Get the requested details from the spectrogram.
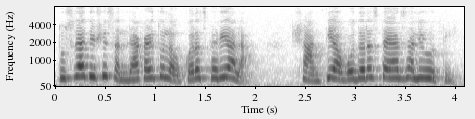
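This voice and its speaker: High-voiced woman reading a story. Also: a little fast, darkish tone, dull audio. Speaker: story narrator.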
